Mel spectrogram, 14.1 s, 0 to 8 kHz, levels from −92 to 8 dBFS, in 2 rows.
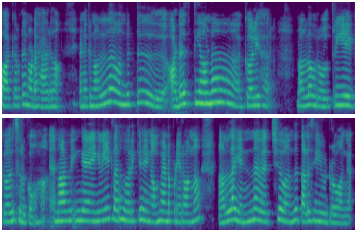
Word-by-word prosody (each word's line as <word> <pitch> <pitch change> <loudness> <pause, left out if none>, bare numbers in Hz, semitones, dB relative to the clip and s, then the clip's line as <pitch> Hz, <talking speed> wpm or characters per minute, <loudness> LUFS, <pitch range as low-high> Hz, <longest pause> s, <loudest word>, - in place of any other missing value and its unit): பார்க்றது 225 +2 0
என்னோட 230 -4 0
ஹேர் 200 +1 -3
தான். 205 0 -3 0.4
எனக்கு 225 +1 -4
நல்ல 255 +7 -1 0.2
வந்துட்டு 270 +3 -2 0.7
அடர்த்தியான 290 +5 +4 0.6
கேர்லி 230 +1 +1
ஹேர். 220 - -8 0.5
நல்ல 225 +2 -2
ஒரு 225 -2 -5 0.2
3ஏ 250 -1 +2 0.2
கேர்ல்ஸ் 240 +3 +2
இருக்கும். 210 -2 -5 0.4
நான் 255 +1 +5
இங்க 265 +1 +2 0.2
எங்க 250 +1 0
வீட்ல 295 0 +1
இருந்த 290 0 +1
வரைக்கும் 255 +3 -1
எங்க 240 -3 -1
அம்மா 255 +3 +1
என்ன 245 0 +1
பண்ணிருவாங்கன்னா, 230 +2 -1 0.5
நல்லா 245 +7 +3 0.2
எண்ண 240 +5 -1 0.2
வச்சு 235 +4 -2 0.2
வந்து 235 +4 -2
தல 235 +1 +1
சீவியுட்ருவாங்க. 215 -6 -3
245 Hz, 130 wpm, -24 LUFS, 225-265 Hz, 0.7 s, நான்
